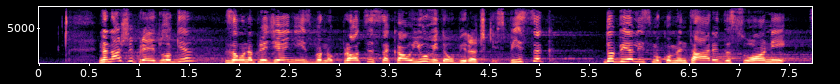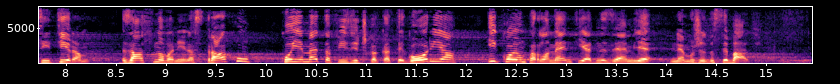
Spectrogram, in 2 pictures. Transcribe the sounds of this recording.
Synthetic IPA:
nanaʃe̞pɾeːd̪lˠo̞ɡe̞zaunapɾe̞d͡ʑe̞ːɲeizbo̞ɾnoɡ̚pɾo̞t̪se̞sakao̞iuʋid̪aubiɾat͡ʂkispisak | d̪o̞bijalismo̞ko̞me̞nt̪aːɾed̪asuo̞nit̪sit̪iɾam | zasno̞ʋaninast̪ɾaːxu | ko̞jije̞met̪afizit͡ʃkakat̪eɡo̞ɾija | ikojo̞mpaɾlˠame̞nt̪jɛd̪ne̞zemʎe̞ | nɛmo̞ʒed̪asebaʋi

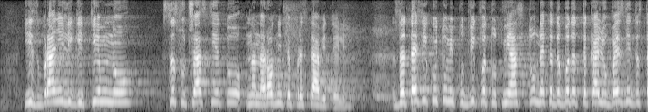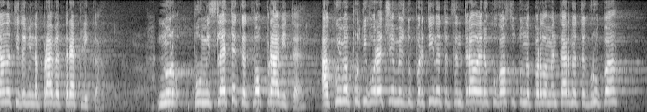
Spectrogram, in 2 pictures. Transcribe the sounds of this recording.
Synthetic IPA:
izbɾanilɛɡ̟ʲit̪imno | səsʊt͡ʃast̪iɛt̪onɐnɐɾɔd̪nit̪ɛpɾɛt̪st̪avit̪ɛlʲḭ | zɐt̪ɛzikoit̪ʊmipod̪vikvət̪ot̪mʲjast̪onɛkəd̪ɐbɤd̪ət̪ːɐkalʲʊbɛznid̪ɐst̪anət̪id̪ɐminɐpɾavʲjət̪ɾɛplʲikə̰ | nopomislɛt̪ɛkɐkvɔpɾavit̪ɛ̰ | ɐkoimɐpɾot̪ivoɾɛt͡ʃiɛmɛʒd̪upɐɾt̪ijnət̪ət̪sɛnt̪ɾalˠəiɾɐkovɔt̪st̪vot̪onɐpɐɾlˠɐmɛnt̪aɾnət̪əɡɾupə

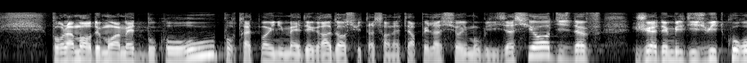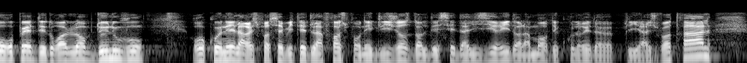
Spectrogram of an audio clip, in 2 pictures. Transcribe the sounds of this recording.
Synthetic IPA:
puʁlamɔʁd̪əmoamɛd̪̚bukuʁupuʁt̪χɛt̪mɑ̃inymɛ̃d̪eɡʁad̪ɑ̃sɥit̪asɔ̃nɛ̃t̪ɛʁpelasjɔ̃emɔbilizasjɔ̃d̪iznœf | ʒɥɛd̪ømild̪izɥit̪kuʁøʁɔpeɛnd̪ed̪ʁwad̪əlɔmd̪ənuvo | ʁəkɔnɛlaʁɛspɔ̃sabilit̪ed̪əlafχɑ̃spuʁneɡliʒɑ̃sd̪ɑ̃ləd̪esɛd̪aliziʁid̪ɑ̃lamɔʁd̪ekʰulʁed̪əplijaʒvɔ̃t̪χal

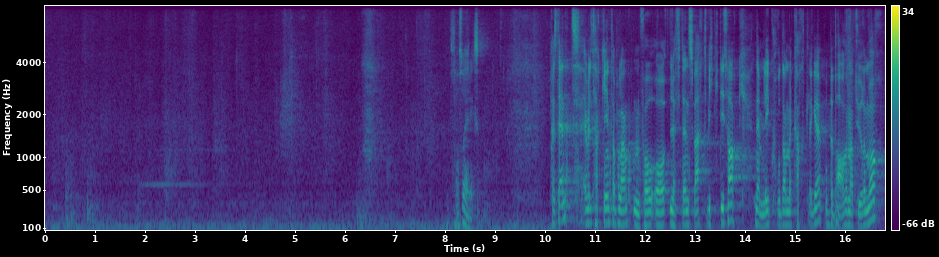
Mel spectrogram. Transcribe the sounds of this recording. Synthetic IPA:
sɑseːɾɪks | pʰʁɛsɪd̪ɛnt̪ɛ̰ɡʋɪlt̪ʰɑkːəɪnt̪əʁpʰəlɑnt̪n̩fɔʁɔlœft̪əɛːnsʋæːʁt̪ʋɪkt̪ɪsɑːknɛmlɪkʰʊʁd̪ɑnmɛːkʰɑʁt̪ʰlɛɡəʔoːbəʋɑːʁənɑt̪ʰʉːʁənʋoːʁ

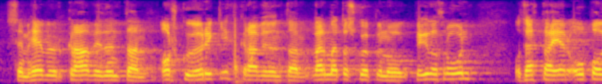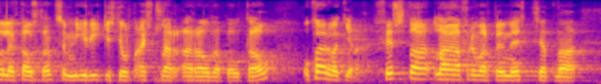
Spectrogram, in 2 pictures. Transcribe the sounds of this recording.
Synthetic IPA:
sɛmhɛvʏɾkɾaːvɪðʏnt̪anɔr̥kʏœːɾɪcɪkɾaːvɪðʏnt̪anvɛɾmajt̪askœːpʏnɔɣpɪɣðaθɾoːwɪn | ɔɣθɛht̪aɛɾoːwpawðlɛxt̪aːwst̪ant̪sɛmniːɾiːcɪst̪jowɾt̪najht̪laɾa̰ðraːwðapoːwt̪ːw | ɔɣkʰvaːðɛɾʏaðcɛːɾafɪr̥st̪alaːɣafɾɪmvar̥pɪðmɪht̪çjɛt̪na

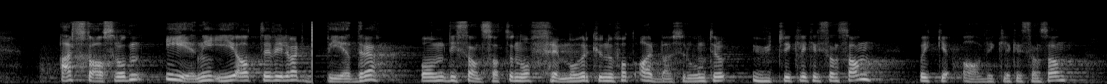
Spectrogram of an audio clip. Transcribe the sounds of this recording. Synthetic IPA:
ʔæɾst̪ɑːt̪sɾoːd̪n̩eːnɪɪɑt̪̚d̪ɛʋɪlːəʋæʈb̥eːd̪ɾə | ɔmd̪ɪsːəɑnsɑt̪ːənoːfɾɛmːoːʋəɾkʰʉnːəfɔt̪ːɑɾbæɪd̪sɾuːnt̪ʰɪlɔʉːt̪ʰʋɪkləkʰɾɪst̪jɑnsɑnː | ɔɪkːəɑːʋʋɪkləkʰɾɪst̪jɑnsɑnː

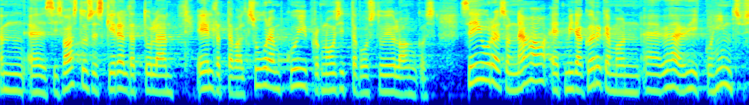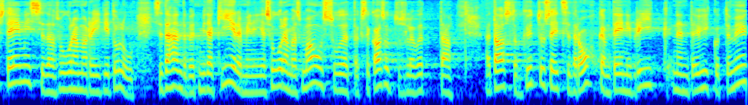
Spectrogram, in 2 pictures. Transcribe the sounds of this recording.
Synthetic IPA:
sisvɑst̪use̞skirje̞ld̪ɑt̪ːule̞e̞ːld̪ɑt̪ːˑɑvɑlt̪suːɾe̞mkujpro̞ɡ̥no̞ːsit̪ːˑɑvo̞st̪uvijulɑŋɡ̥us | se̞ːjuːɾe̞so̞nːæɦɑʔe̞t̪mid̪̥ɑkɤ̞rɡ̥e̞mo̞nyɦeyɦikːˑuɦind̪̥syst̪e̞ːmisːe̞d̪̥ɑsuːɾe̞mo̞nriːɡ̥it̪uluse̞ːt̪æɦænd̪ɑbe̞t̪mid̪̥ɑkiːɾe̞minijɑsuːɾe̞mɑsmɑusːuːd̪̥e̞t̪ːˑɑkse̞kɑsut̪ːˑuselevɤt̪ːɑ | t̪ɑːst̪ob̥kyt̪ːˑuse̞jd̪̥se̞d̪ɑɾo̞hke̞mt̪e̞ːnʲib̥riːkne̞nd̪e̞yɦikːˑut̪ːˑe̞myː

